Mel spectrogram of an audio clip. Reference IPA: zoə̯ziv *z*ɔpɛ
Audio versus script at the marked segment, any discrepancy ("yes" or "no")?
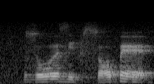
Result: yes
